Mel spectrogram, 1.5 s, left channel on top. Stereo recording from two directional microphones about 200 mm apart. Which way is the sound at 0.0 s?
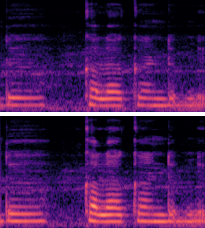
25° right (ahead or behind).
